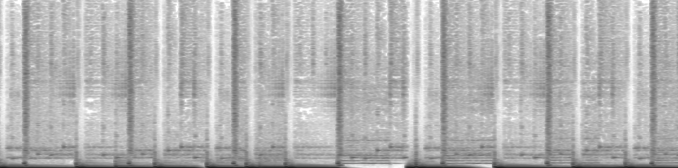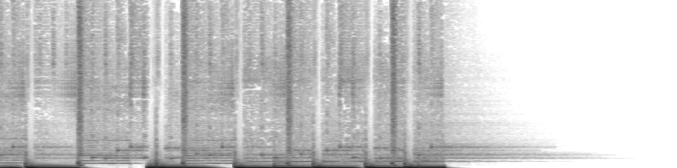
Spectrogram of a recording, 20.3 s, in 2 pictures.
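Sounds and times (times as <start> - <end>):
car bass system: 0.0 - 5.2, 6.2 - 11.4, 12.4 - 16.9.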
